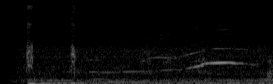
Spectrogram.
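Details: Pet hamster, likely Syrian, coughing for days; owner suspects a cold, and it later died despite home remedies: two tiny, sharp cough bursts over steady low hum.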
